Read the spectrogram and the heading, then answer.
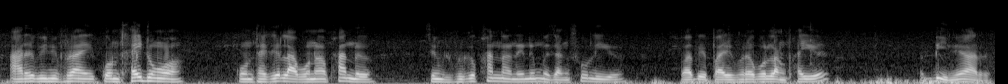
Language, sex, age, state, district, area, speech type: Bodo, male, 45-60, Assam, Udalguri, rural, spontaneous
